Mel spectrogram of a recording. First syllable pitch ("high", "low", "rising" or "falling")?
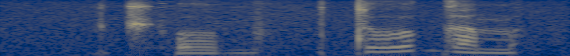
low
